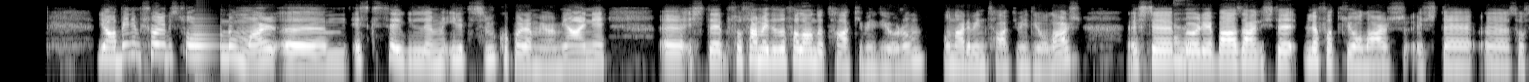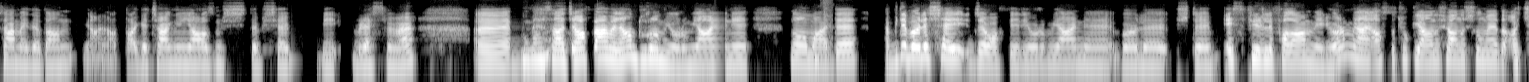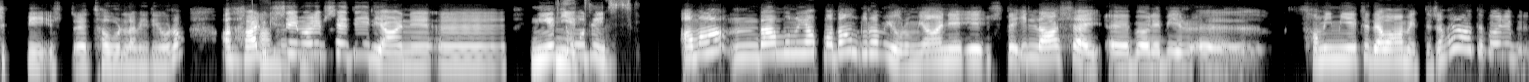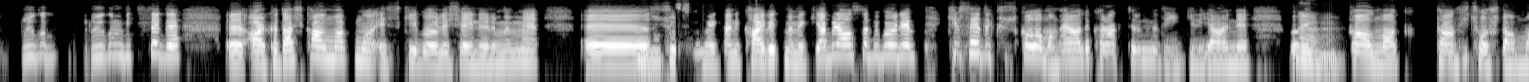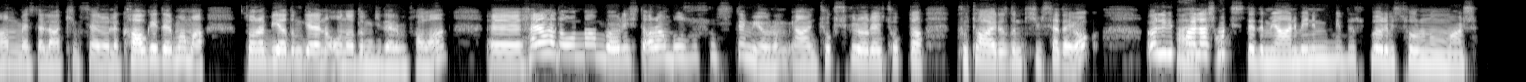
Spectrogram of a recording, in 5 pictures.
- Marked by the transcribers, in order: other background noise; chuckle; unintelligible speech
- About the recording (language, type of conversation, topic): Turkish, advice, Eski sevgilimle iletişimi kesmekte ve sınır koymakta neden zorlanıyorum?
